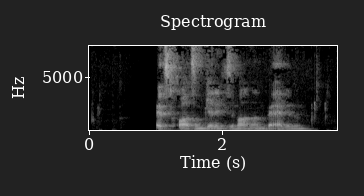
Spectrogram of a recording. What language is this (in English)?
Kurdish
